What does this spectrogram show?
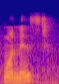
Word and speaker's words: honest: The first one is an honest man. In the word honest, the letter H is silent. So the word begins with the vowel sound O.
